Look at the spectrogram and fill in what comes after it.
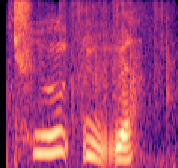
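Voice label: "word", female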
